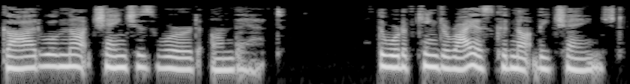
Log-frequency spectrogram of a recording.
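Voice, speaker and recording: A woman narrating a Bible story for children in an earnest, gently emphatic storytelling manner. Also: on the low side, fairly even intonation, slow pace, no room sound. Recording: dull lo-fi, dry.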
